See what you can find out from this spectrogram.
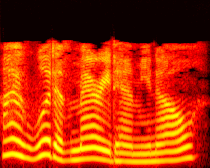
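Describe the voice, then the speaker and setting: A tipsy young woman nursing heartbreak, acted by a female narrator. She is plaintive and sighing, pitched up and swooping with self-pity. The recording is dry and a little dull, in audiobook style. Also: expressive, a little slow, no room sound, lightly acted. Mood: glum. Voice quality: drunken, hiccupy delivery. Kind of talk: audiobook character dialogue.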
